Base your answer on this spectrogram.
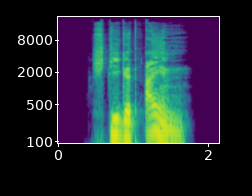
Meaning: second-person plural subjunctive II of einsteigen
- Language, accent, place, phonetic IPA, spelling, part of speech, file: German, Germany, Berlin, [ˌʃtiːɡət ˈaɪ̯n], stieget ein, verb, De-stieget ein.ogg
